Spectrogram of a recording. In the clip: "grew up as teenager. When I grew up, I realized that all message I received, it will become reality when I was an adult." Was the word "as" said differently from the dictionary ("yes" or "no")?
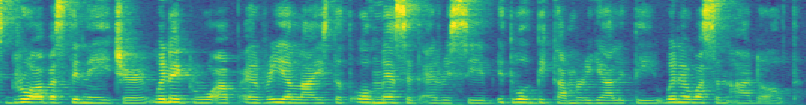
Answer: yes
